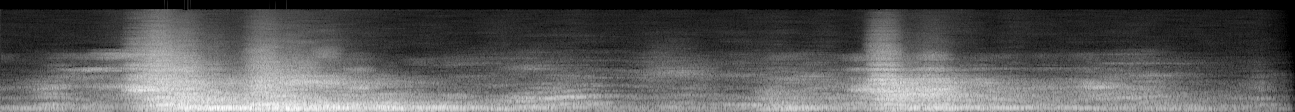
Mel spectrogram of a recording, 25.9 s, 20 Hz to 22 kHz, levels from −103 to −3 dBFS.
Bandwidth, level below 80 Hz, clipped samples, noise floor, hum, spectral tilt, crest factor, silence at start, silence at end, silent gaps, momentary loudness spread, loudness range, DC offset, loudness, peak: 13 kHz; -34 dBFS; under 0.1%; -49 dBFS; none; -7.5 dB/octave; 18 dB; 0.25 s; 1.6 s; none; 24 LU; 22 LU; under 0.1%; -15 LUFS; 0 dBFS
